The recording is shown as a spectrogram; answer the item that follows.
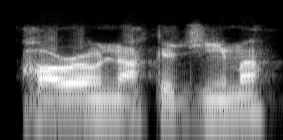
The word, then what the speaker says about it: Haruo Nakajima: Haruo Nakajima.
